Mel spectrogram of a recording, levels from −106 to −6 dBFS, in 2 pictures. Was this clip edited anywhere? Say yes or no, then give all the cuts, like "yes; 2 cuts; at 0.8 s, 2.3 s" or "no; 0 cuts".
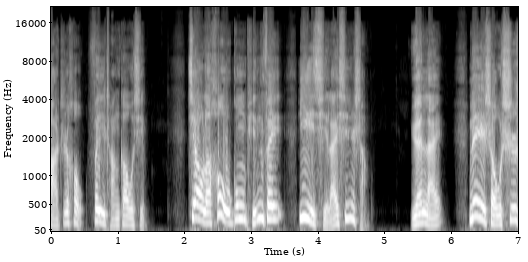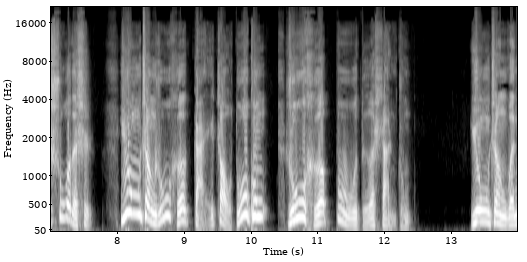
yes; 2 cuts; at 5.2 s, 10.4 s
